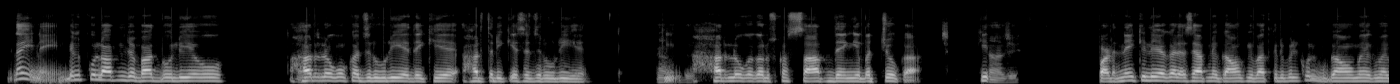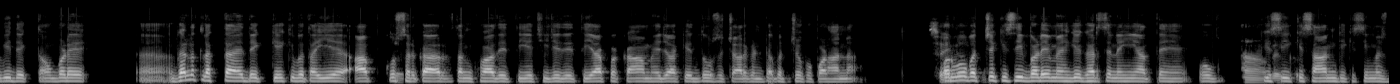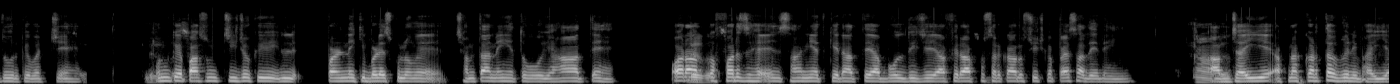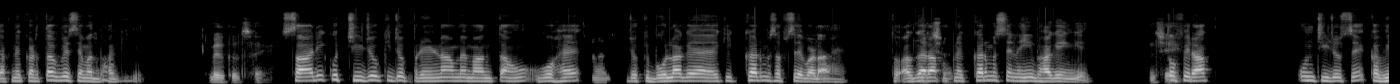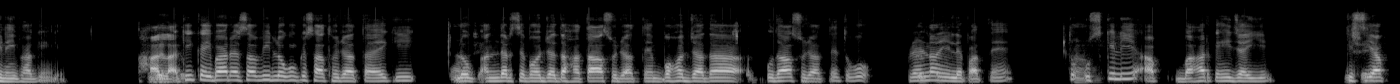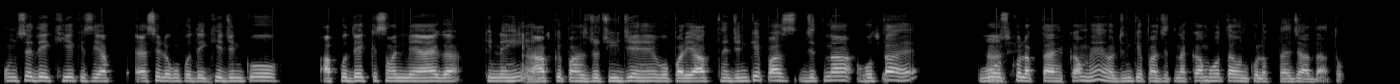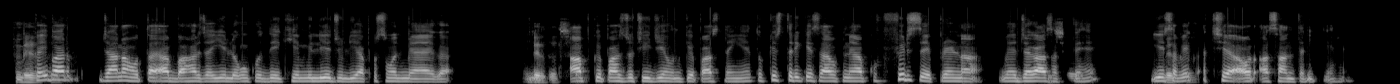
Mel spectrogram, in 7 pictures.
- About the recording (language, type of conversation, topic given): Hindi, unstructured, क्या आपको लगता है कि पढ़ाई के लिए प्रेरणा बाहर से आती है या भीतर से?
- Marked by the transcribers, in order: distorted speech; tapping; unintelligible speech; other background noise; unintelligible speech; mechanical hum; other noise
